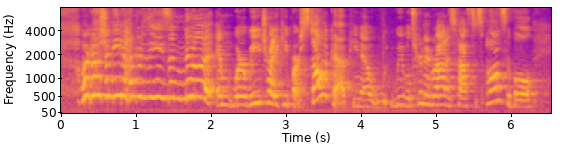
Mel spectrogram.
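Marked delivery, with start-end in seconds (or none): 0.0-1.4 high, loud panicked cry. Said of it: "people are panicking and they're like".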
